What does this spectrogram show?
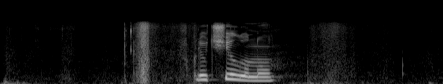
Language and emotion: Russian, neutral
